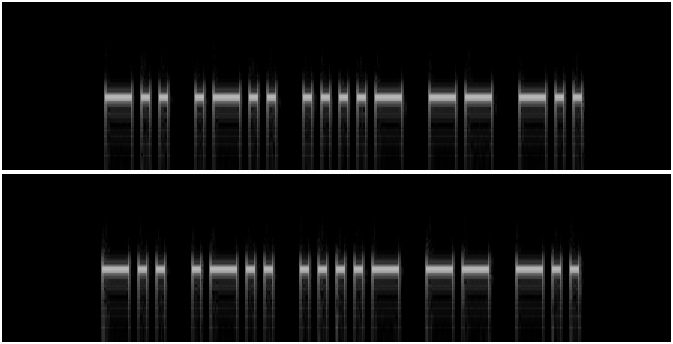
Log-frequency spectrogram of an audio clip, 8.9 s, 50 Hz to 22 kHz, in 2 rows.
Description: Morse code, heard as a keyed tone, about 20 wpm, 700 Hz. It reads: DL4MD DL4MD
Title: DXCC-100 Call Signs - 5 Characters - Repeated 3x - 20wpm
